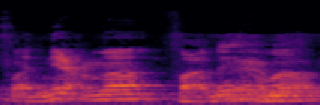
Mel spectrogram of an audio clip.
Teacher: ہا نہیں نکالنی، عین نکالنی ہے حلق کے اوپر سے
